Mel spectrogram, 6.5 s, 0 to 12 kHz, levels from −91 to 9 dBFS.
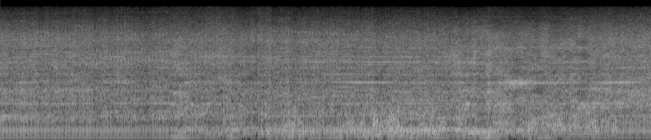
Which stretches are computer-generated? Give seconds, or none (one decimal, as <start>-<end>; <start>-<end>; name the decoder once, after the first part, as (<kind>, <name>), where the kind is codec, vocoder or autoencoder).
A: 1.7-2.7 (codec, SNAC); 4.4-5.9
